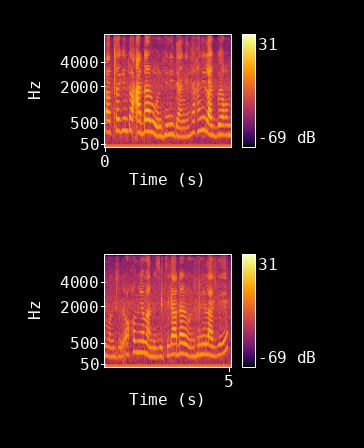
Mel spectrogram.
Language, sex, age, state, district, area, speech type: Assamese, female, 45-60, Assam, Nalbari, rural, spontaneous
